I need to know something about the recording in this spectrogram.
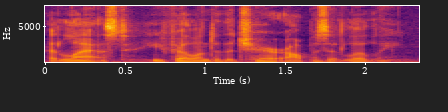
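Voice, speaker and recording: A man narrates a radio play in a scripted storytelling style. His voice is extremely low, with a gravelly creak and a husky, rough grain. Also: very animated, fast.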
